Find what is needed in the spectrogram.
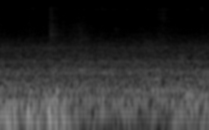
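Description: Steady low rumble of background noise, with a faint click about half a second in.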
